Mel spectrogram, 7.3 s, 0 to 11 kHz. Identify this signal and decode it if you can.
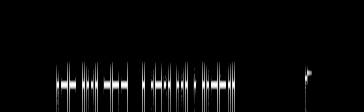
Morse code, heard as a keyed tone, about 28 wpm, 700 Hz. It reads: WHO ELSE?
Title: A Sound Of Thunder 28wpm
